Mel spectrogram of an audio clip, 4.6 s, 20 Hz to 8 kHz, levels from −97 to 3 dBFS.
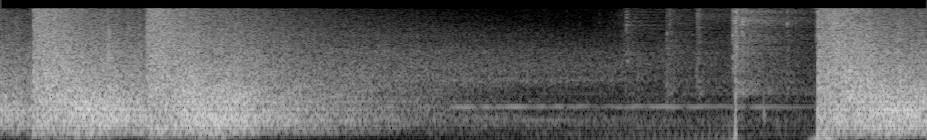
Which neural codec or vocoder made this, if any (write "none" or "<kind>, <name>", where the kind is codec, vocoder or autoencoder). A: none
